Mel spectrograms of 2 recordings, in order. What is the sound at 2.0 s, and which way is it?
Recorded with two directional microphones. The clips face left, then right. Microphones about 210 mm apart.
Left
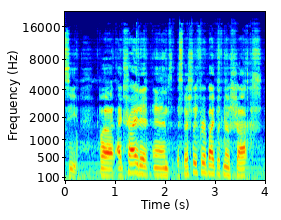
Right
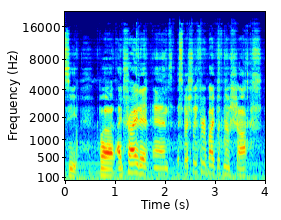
Speech, 45° left (ahead or behind).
